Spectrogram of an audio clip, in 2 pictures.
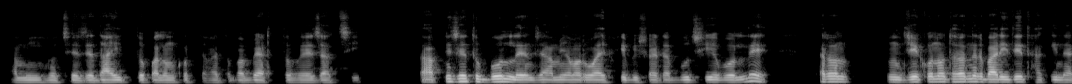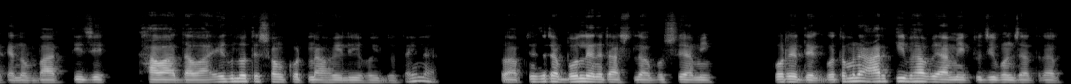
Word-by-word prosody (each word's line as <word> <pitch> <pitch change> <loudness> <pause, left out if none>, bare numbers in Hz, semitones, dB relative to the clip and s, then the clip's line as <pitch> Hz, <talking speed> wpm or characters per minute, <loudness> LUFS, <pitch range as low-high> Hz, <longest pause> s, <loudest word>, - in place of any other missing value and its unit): আমি 100 0 -3 0.2
হচ্ছে 100 0 -7
যে, 105 - +1
দায়িত্ব 105 0 0 0.2
পালন 100 0 -1
করতে 100 0 -12
হয়তো 95 0 -13
বা 100 - -2
ব্যর্থ 100 0 -3
হয়ে 100 -1 -3
যাচ্ছি। 100 0 -7 0.8
আপনি 115 +5 -2
যেহেতু 135 -1 +4 0.2
বললেন 115 -5 +6
যে, - - -3
আমি 110 +1 -2
আমার 105 0 0
wife 105 -1 0
কে - - -4
বিষয়টা 105 0 -6
বুঝিয়ে 110 0 -1
বললে, 115 +9 +1 0.6
কারণ 125 0 +3 0.7
যেকোন 120 +1 +3
ধরনের 125 +1 +3
বাড়িতে 115 +1 +5
থাকি 110 +1 -8
না 105 - -3
কেন 100 0 -3 0.2
বাড়তি 105 +2 -2
যে, 115 - 0 0.4
খাওয়া 110 0 +6
দাওয়া 105 0 +2 0.2
এগুলোতে 135 0 +3
সংকট 115 -1 -1
না 105 - 0
হইলেই 105 0 -2
হইল, 100 -1 -7 0.2
তাই 150 +3 -5
না? 135 - -6 0.7
তো - - -11
আপনি 115 - -8
যেটা 135 -1 +4
বললেন 130 -1 +6
এটা 115 0 0
আসলে 110 +1 -4
অবশ্যই 110 +1 -3
আমি 105 0 -1 0.7
করে 120 +1 +4
দেখব। 105 0 0
তো - - -5
মানে 150 +1 +5
আর 140 - +6
কিভাবে 135 -4 +3
আমি 110 0 +1
একটু 110 - -10
জীবনযাত্রার 105 -2 -2
110 Hz, 160 wpm, -23 LUFS, 105-125 Hz, 0.8 s, বললেন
